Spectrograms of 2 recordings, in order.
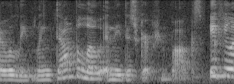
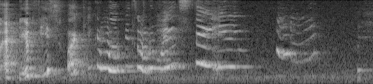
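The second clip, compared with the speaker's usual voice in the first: laughing at herself; slower than usual. Real, not acted. Laughing at own slip.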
